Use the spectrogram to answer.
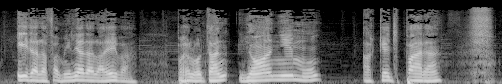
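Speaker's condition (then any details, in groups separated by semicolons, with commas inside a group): Down syndrome; congenital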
